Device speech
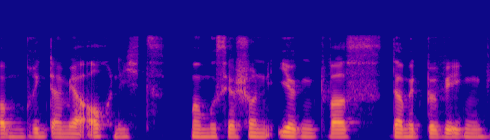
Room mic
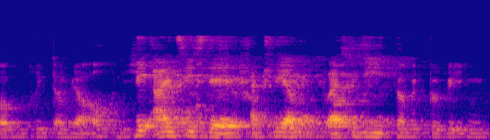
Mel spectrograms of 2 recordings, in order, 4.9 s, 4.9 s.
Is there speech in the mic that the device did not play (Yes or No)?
Yes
